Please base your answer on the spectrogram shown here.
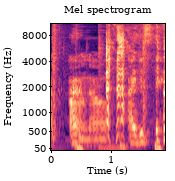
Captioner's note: laughs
